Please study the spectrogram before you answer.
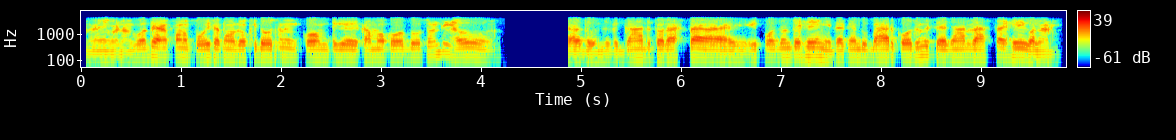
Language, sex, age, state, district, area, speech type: Odia, male, 60+, Odisha, Kandhamal, rural, conversation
